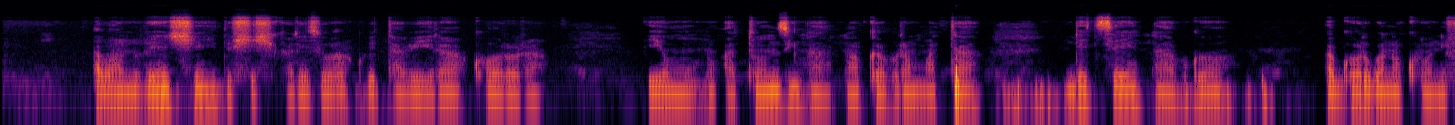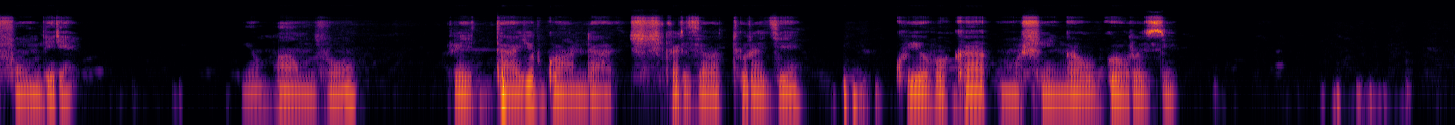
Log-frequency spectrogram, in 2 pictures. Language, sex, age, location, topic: Kinyarwanda, male, 18-24, Nyagatare, agriculture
